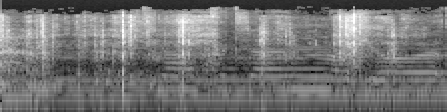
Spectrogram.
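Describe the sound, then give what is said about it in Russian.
Crisp rustling and crinkling of paper in short irregular bursts as a Russian-language newspaper insert found in a letter is unfolded, over a steady low hum in the background. “Какая-то там у нас газетная вкладка есть на русском языке.”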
